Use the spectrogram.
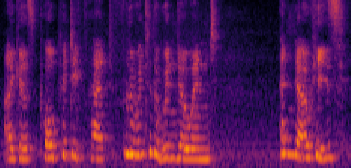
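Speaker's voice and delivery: high, tearful breaking voice. Acted. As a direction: choke up mid-sentence. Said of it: "Mister Body let out a sob".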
